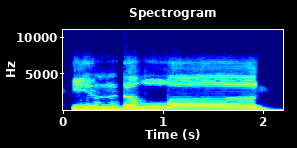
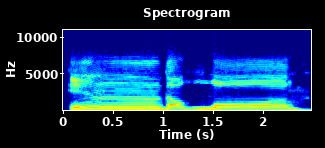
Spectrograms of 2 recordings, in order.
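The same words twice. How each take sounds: First: The L in Allah is thin and light. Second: The L in Allah is heavy and dark. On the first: The speaker calls it wrong. "Jangan sampai dibaca tipis seperti indallah" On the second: The speaker calls it right. "Jadi yang betul indallah"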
